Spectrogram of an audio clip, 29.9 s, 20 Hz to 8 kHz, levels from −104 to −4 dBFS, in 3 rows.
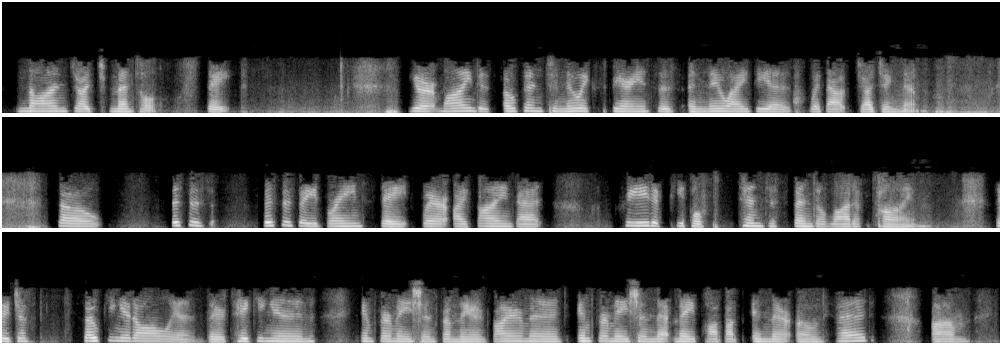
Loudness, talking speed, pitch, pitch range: -25 LUFS, 120 wpm, 175 Hz, 165-190 Hz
